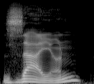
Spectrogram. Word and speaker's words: Zion: sobre El sionismo bueno la palabra Sion que en inglés se pronuncia Zion esa palabra es una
